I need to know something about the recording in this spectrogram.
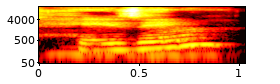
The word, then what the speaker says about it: Hoesing: But I just found out it's pronounced hazing. Oh. And she said, you can remember it, amazing hazing.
